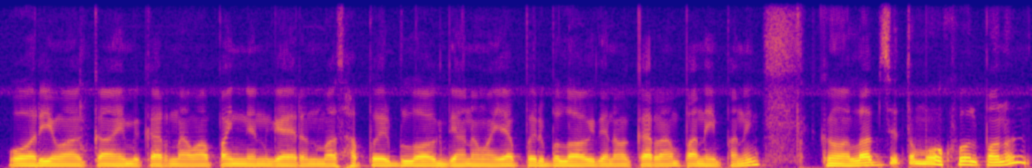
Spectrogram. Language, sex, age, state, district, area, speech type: Kashmiri, male, 30-45, Jammu and Kashmir, Ganderbal, rural, spontaneous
